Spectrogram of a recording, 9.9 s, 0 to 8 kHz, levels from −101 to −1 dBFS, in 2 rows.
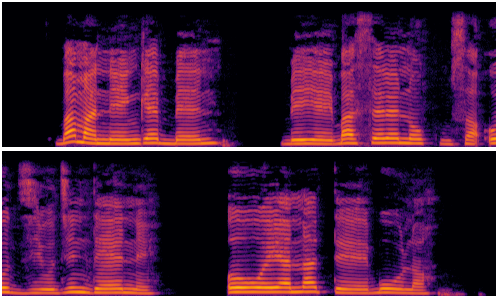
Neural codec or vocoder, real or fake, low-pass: codec, 16 kHz, 16 kbps, FreqCodec, larger model; fake; 7.2 kHz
